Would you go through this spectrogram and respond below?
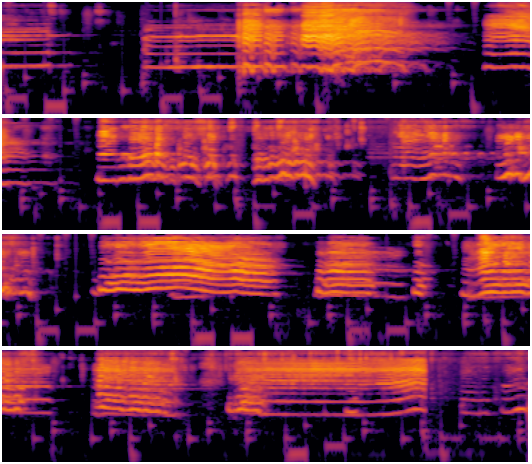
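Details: Kotaro and Hana, pet otters, chewing food with a mic close by: repeated squeals and wavering chirps, several sliding up and down in pitch, in bursts about a second long, with light music beneath.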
